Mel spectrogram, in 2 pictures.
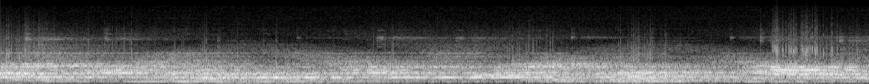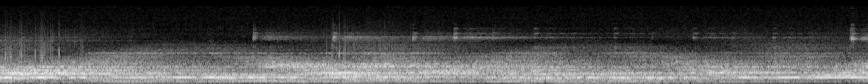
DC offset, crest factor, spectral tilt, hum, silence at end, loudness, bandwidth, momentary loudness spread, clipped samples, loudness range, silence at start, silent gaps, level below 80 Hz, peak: under 0.1%; 10 dB; -8.5 dB/octave; none; 0 s; -10 LUFS; 7.2 kHz; 7 LU; 1%; 5 LU; 0 s; none; -40 dBFS; 0 dBFS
